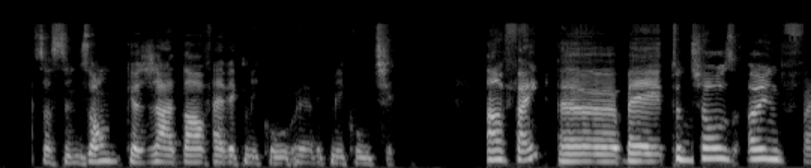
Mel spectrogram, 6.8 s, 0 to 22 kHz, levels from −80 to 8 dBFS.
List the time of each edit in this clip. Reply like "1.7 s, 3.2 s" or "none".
1.7 s, 4.5 s, 5.8 s

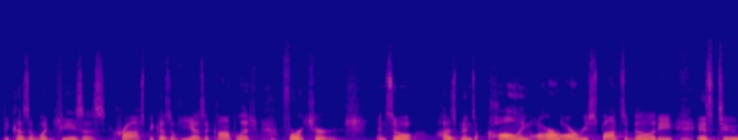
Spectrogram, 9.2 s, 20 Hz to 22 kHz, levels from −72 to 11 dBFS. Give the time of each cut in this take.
1.4 s, 2.2 s, 3.8 s, 4.6 s, 6.0 s, 7.0 s

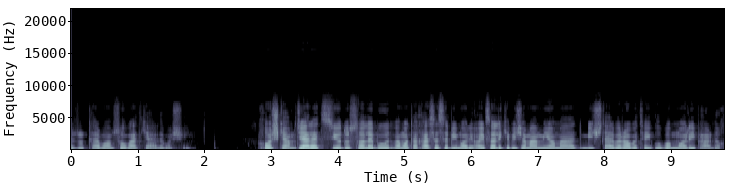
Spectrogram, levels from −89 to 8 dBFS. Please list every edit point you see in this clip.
3.4 s, 6.2 s

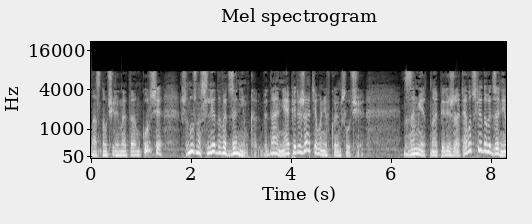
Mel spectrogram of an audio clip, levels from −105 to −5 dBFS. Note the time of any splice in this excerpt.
none

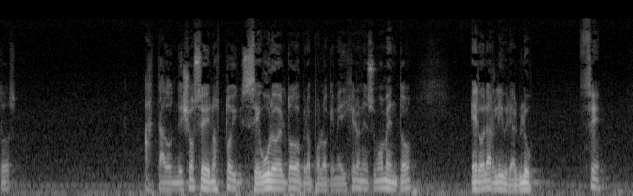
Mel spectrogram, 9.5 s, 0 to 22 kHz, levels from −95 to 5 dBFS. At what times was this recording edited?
7.2 s

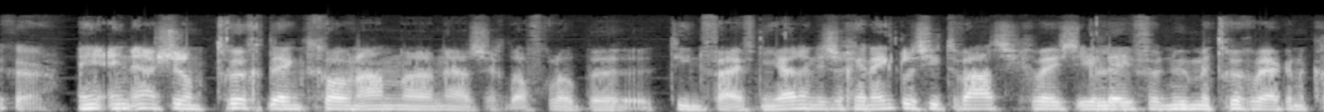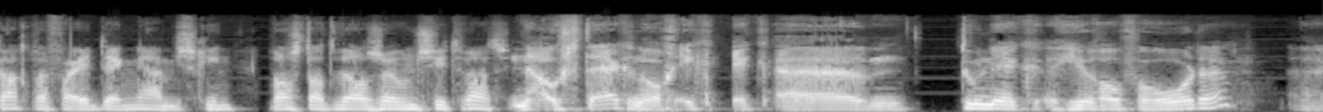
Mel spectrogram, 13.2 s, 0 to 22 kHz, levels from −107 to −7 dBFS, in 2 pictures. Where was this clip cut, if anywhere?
7.9 s

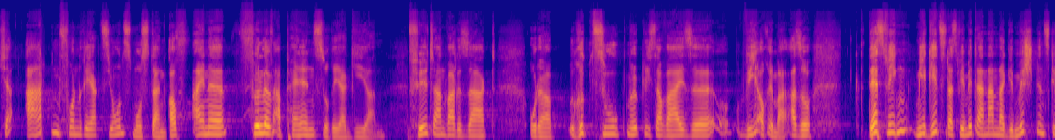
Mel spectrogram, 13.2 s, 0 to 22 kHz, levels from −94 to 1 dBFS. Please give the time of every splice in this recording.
2.1 s, 2.4 s, 3.4 s, 5.1 s, 5.7 s, 11.8 s

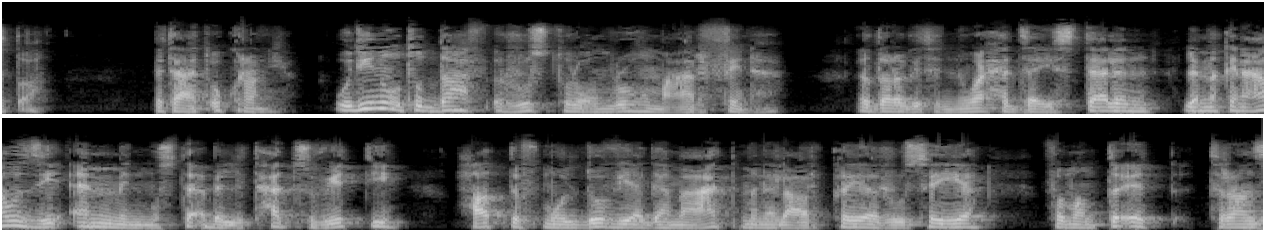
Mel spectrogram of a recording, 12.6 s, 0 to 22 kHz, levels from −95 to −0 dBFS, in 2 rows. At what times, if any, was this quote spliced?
1.6 s, 5.9 s

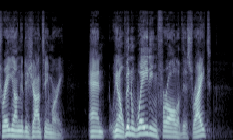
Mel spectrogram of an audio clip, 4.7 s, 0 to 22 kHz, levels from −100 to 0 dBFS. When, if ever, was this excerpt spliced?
2.5 s

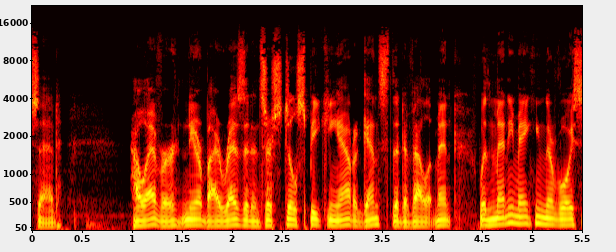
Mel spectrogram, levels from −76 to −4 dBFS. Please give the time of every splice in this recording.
none

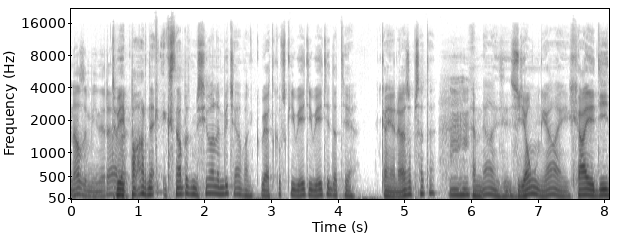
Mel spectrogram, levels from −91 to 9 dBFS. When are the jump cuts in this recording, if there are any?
1.2 s, 2.4 s, 3.5 s, 6.2 s, 6.7 s

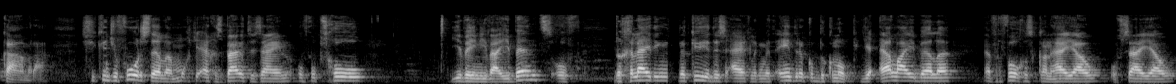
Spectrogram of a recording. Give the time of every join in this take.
6.1 s, 6.7 s

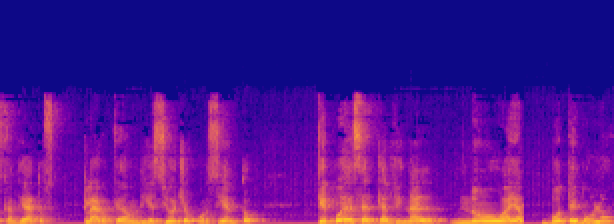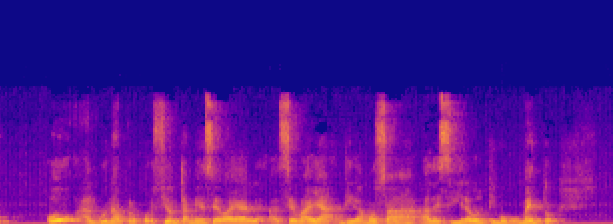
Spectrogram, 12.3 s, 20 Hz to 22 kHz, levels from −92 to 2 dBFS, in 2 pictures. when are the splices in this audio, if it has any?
5.2 s

